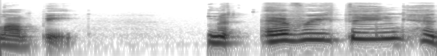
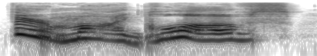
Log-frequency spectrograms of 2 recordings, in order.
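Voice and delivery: put-on slow, higher boy's voice; calm, drawn-out refusal; boy keeping his gloves; boy refusing; 6 semitones higher, 7 dB louder, much slower than usual. John refuses.

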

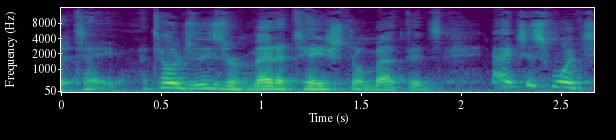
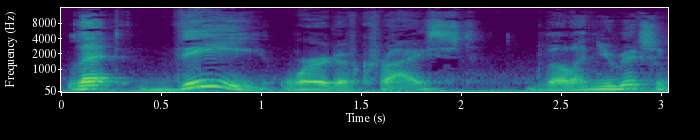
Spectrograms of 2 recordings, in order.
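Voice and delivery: "the" stretched out and punched as "thee"; stress on the; 4 semitones lower than usual. Shown as a demonstration. Teacher showing the second read-through, stress on "the". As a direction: lean hard on "the", saying it as "thee". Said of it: "be the second word emphasized".

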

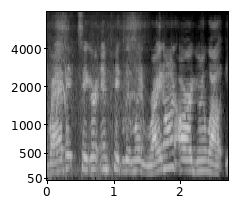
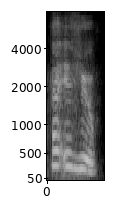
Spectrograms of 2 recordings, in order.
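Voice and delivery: usual speaking voice

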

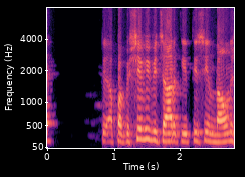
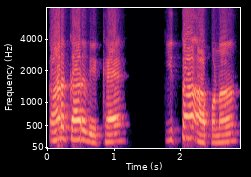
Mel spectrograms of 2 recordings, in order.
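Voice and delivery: slow recitation, pausing after ਵੇਖੈ and after ਆਪਣਾ; measured verse with clear breaks after ਵੇਖੈ and ਆਪਣਾ; marked recitation pauses; slower than usual. Shown as a demonstration. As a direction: stretch the words and rest on ਵੇਖੈ, then on ਆਪਣਾ. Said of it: "ਪਹਿਲਾ ਵਿਸ਼ਰਾਮ ਵੇਖਿਆ ਤੇ".

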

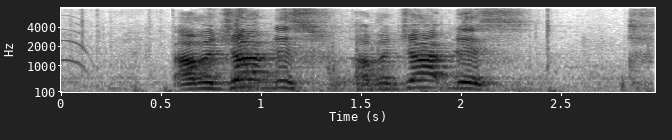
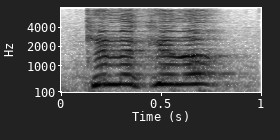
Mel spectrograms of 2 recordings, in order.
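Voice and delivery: much higher, loud panicked yell; alarmed shout; 8 dB louder than usual. Real, not acted. Warning teammate the killer is near, panicked shout. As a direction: scream the warning.

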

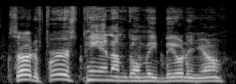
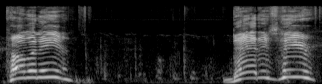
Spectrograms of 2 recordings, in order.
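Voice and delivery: greeting; 12 semitones higher, 5 dB louder than usual. Real, not acted. Greeting animals in pen.

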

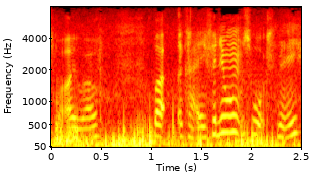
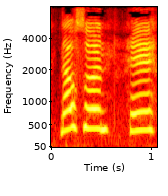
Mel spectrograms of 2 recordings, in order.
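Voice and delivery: raised voice calling a dog's name; 6 semitones higher, 4 dB louder, slower than usual. Real, not acted. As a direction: call the dog loudly across the park. Calling the dog in park.

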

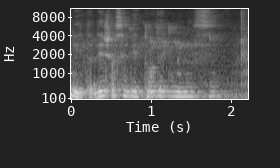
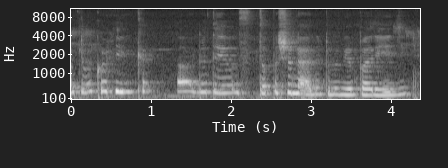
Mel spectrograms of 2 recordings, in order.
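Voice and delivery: gushing delight; 7 semitones higher than usual. Real, not acted. Gushing over the new wall colour.

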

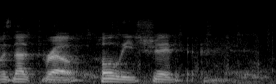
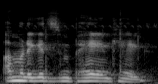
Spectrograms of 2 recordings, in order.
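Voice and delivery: put-on higher, excited kid voice over IHOP; mock excited kid; 3 semitones higher, 3 dB louder than usual. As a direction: gush like a little boy about pancakes. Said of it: "And I'm like".

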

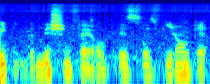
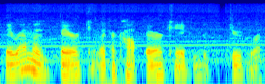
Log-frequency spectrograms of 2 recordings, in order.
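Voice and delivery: ordinary talk

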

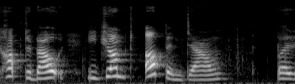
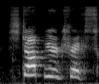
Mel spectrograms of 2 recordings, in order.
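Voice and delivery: calling out; 6 semitones higher, 6 dB louder than usual. Acted. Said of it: "called Sam".

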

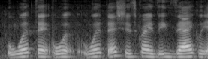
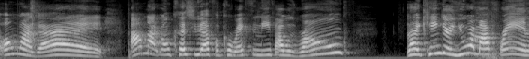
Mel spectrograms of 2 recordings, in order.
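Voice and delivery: exasperated protest; 5 semitones higher, 6 dB louder than usual. Real, not acted. Protests being called a cusser.

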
